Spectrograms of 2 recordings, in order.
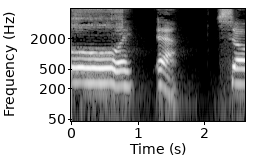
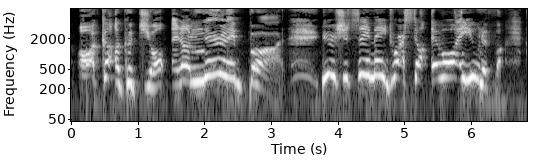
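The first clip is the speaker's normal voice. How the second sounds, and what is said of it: Attempted gruff English accent, sounds Australian. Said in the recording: “I can't do that accent. I can't do a gruff English accent. It just makes me sound like I'm Australian.”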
